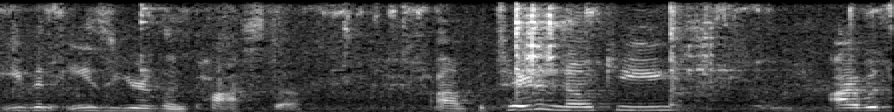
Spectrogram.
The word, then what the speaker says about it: gnocchi: Yeah, so if you don't know what gnocchi is, it's spelled funny. It's like spelled with a G. Gnocchi.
